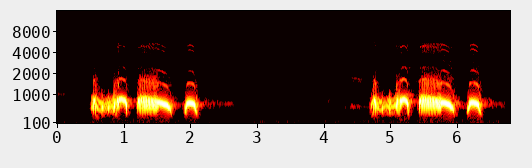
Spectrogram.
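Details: Lure calling by a spotted dove, a phrase of quick stuttering coos, a long falling coo and a short closing note, given twice about four seconds apart with silence between.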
